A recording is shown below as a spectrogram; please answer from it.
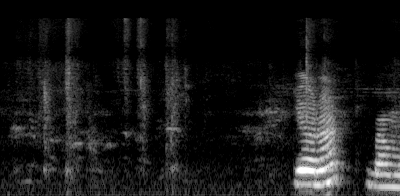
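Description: Playing cards handled and sorted by hand, giving a few faint soft clicks and rustles, followed about three seconds in by a child's voice speaking.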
